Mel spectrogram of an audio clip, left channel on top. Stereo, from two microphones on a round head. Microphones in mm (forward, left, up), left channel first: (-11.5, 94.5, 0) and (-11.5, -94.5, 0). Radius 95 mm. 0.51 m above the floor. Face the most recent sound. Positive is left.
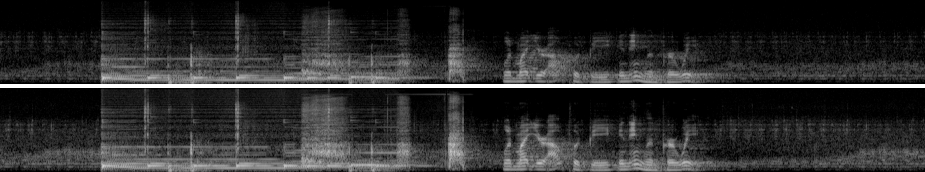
turn(degrees=-50)  # may be behind; listen again after turning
